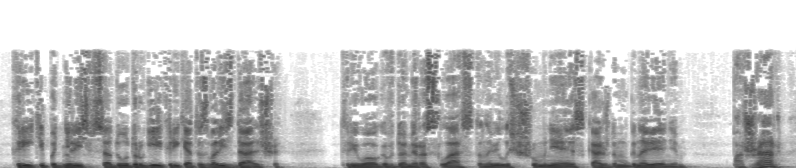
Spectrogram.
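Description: Low, husky male audiobook narrator. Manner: measured, expressive reading.

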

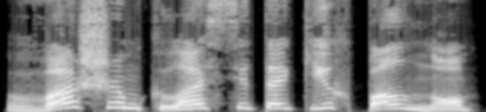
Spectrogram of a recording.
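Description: A woman's voice: high-pitched, very animated, a little slow, fairly bright tone, no echo, studio quality, heavily acted. A woman voicing a stern, bossy female school singing teacher who barks orders in a children's story. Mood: scolding. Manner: strict, barking orders. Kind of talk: storybook character voice.

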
